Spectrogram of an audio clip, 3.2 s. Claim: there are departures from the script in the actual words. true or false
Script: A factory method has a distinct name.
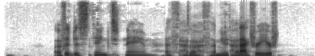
true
